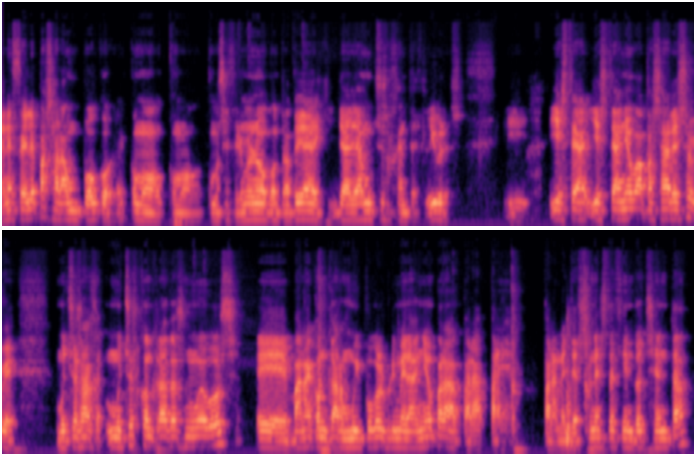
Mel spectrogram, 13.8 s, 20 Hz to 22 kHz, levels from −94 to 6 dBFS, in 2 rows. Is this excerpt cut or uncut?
uncut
